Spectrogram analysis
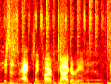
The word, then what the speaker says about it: Gagarin: is actually part of Gagarin, and I'm pronouncing that way instead of Gagarin, because it's how they pronounce it in game, and I suspect it's closer to the Russian pronunciation.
